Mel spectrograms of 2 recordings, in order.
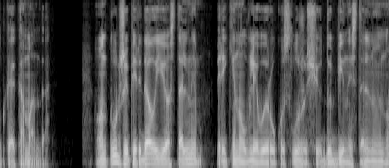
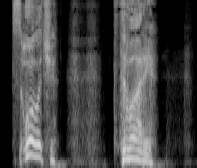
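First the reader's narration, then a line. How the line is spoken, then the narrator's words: Breathed out in shock. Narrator (Russian): выдохнула одна из женщин, изумленно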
